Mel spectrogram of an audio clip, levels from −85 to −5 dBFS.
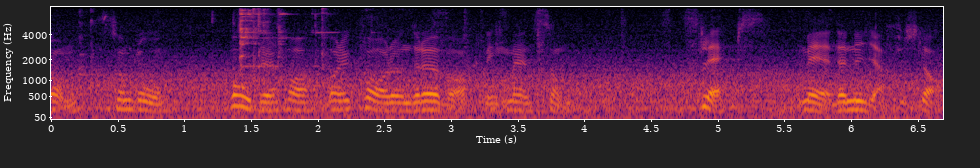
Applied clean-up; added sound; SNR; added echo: none; Shatter; 4 dB; none.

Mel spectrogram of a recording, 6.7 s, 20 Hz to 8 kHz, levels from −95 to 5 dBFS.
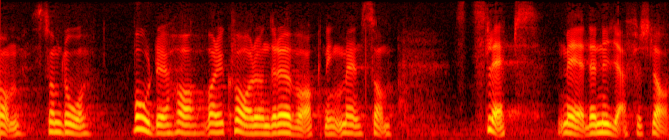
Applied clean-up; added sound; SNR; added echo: none; none; none; none.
